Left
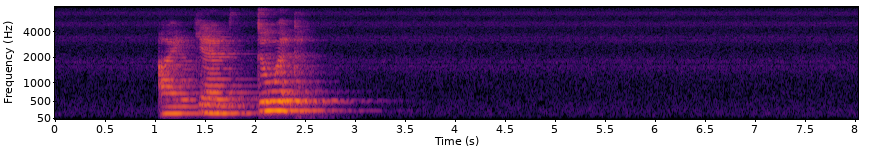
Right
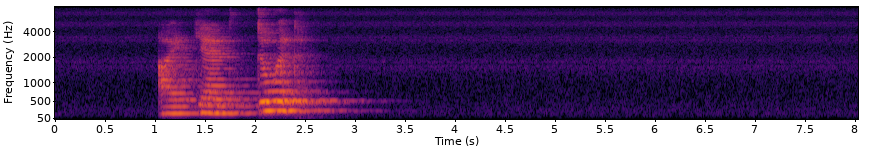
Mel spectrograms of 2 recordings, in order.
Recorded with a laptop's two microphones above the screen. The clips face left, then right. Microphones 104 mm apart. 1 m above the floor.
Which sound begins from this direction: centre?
A woman speaking, at 1.0 s.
